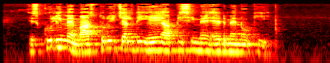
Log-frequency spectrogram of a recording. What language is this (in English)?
Gurgula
